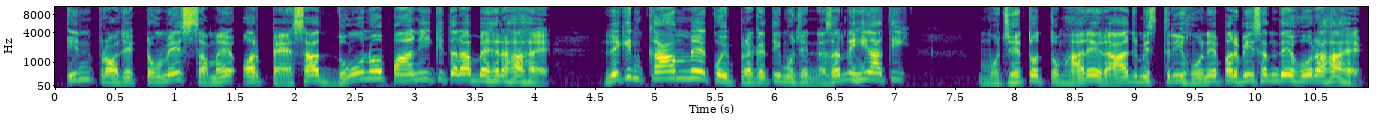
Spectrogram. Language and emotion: Hindi, angry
